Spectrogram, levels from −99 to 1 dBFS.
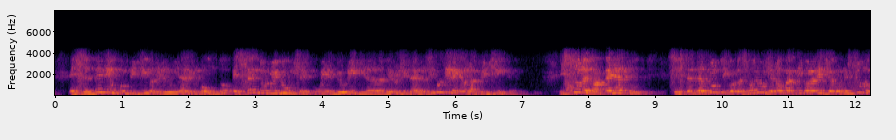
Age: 50-69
